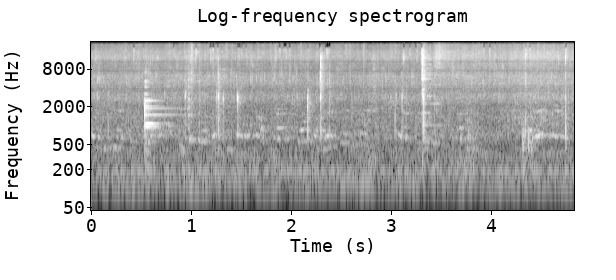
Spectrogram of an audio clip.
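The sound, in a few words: chickpea greens (harbhara bhaji) frying and being stirred in a pan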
